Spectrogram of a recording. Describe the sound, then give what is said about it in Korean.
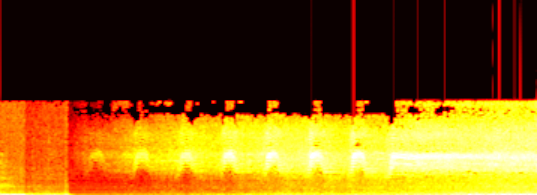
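Cicadas chirr in summer as the school summer vacation nears, in a loud, high buzzing drone that pulses in regular swells before settling into a steady, continuous whine, with no voices present. “노란 개나리꽃과 함께 시작한 동성학교 생활은 매미소리로 젖어들고 있었다.”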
